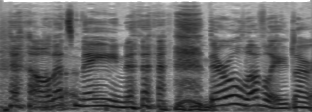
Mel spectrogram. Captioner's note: both chuckling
